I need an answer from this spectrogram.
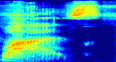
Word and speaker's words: was: This is the word was. The A says and the S says z. Just like in the word is, sometimes S says z at the end, like in was.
